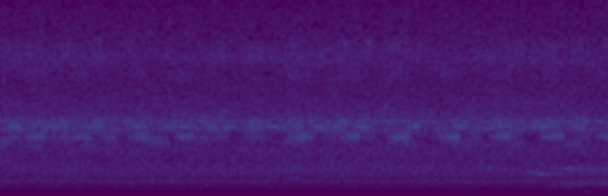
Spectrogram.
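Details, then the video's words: Bell crickets calling through the night toward daybreak, their high, rapidly pulsed ringing song repeating steadily over a dense wash of insect noise, with a faint steady hum below. "bell cricket Cry of falling insects"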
